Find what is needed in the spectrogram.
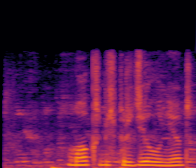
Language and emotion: Russian, neutral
